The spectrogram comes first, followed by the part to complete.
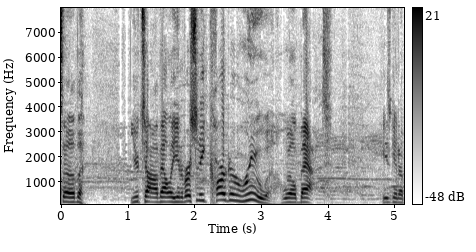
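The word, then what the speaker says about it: Ruch: Carter Rue will bat. He's going to pinch hit for Austin Smalley. So Carter Rue will stand in on the right side.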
